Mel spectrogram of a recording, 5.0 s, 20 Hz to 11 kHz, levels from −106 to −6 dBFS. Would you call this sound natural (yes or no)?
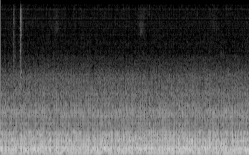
no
